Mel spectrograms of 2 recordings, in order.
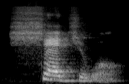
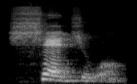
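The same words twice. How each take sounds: First: It begins with an sh sound. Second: It begins with an sh sound.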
